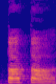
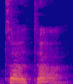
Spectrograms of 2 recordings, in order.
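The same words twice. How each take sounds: First: Ta with the wrong, unaspirated ta; the incorrect Ta. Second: Ta with air escaping after it; correct aspirated ta. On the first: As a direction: say Ta without the Arabic breath. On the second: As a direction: let breath out on ta. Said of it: "Dia ada angin keluar". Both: Shown as a demonstration.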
